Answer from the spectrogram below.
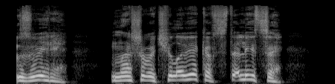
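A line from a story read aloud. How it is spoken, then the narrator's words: Hoarse, spitting blood. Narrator (Russian): хрипит он, сплёвывая кровь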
